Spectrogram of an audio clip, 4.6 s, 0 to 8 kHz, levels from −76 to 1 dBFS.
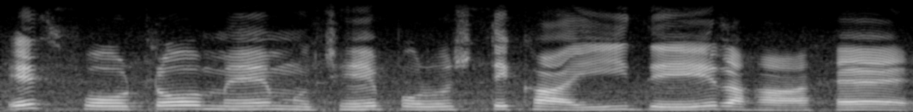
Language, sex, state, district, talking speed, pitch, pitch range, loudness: Hindi, female, Madhya Pradesh, Katni, 120 wpm, 215 Hz, 195-225 Hz, -16 LUFS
